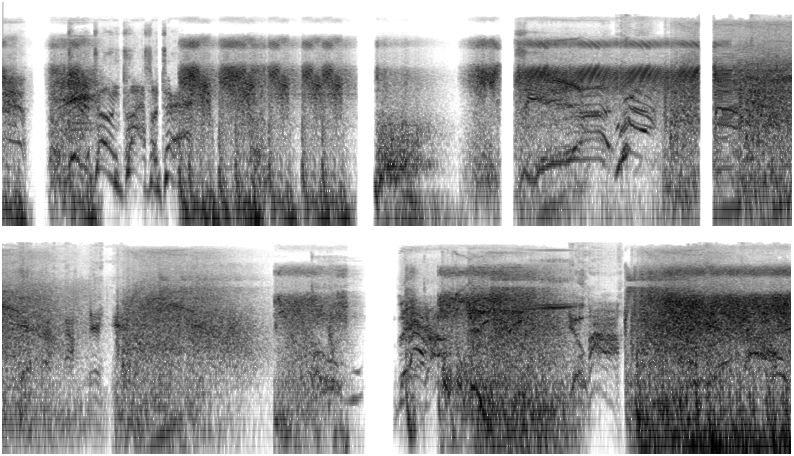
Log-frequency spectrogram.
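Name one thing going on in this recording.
Punches land with rapid heavy thuds.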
